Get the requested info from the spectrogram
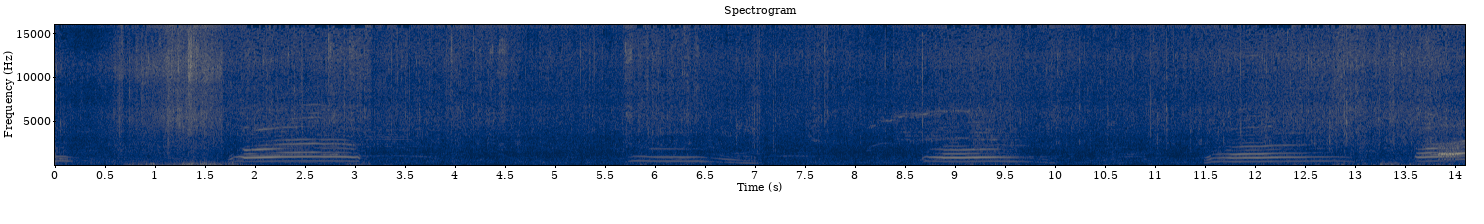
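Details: Domestic cat growling at another cat to drive it away, the female cat fleeing in fear; four drawn-out, wavering, tonal yowls of about one second each, separated by quiet pauses, with a low thumping noise near the start.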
